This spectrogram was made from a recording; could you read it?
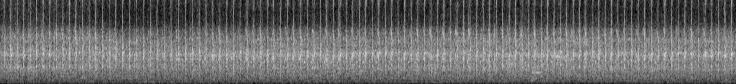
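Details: Ural motorcycle engine running with a sharp metallic tapping about four per second. Owner thinks by ear it is in the camshaft, unconfirmed.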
